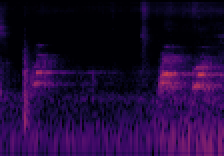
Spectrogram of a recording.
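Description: A dog lets out two short, whiny barks close by, separated by a brief pause, over a low background hum.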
